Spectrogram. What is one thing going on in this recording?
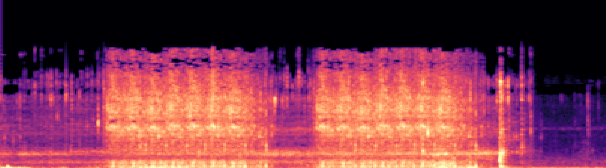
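Water splashes from a drinking fountain.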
